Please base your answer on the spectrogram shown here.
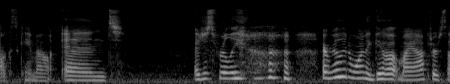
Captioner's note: giggles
